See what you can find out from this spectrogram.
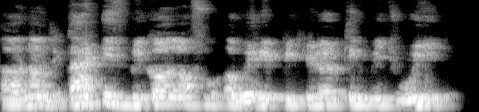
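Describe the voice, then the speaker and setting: With an Indian accent, this male voice sits at a fairly high pitch. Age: 60s. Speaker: PMP trainer, retired tech director. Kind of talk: podcast interview answer.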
